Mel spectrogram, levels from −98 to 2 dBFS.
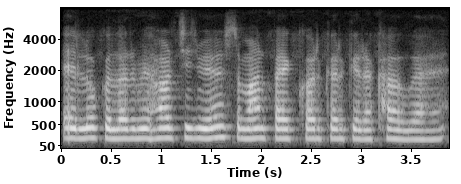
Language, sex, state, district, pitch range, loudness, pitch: Hindi, female, Uttar Pradesh, Lucknow, 205-215 Hz, -16 LUFS, 210 Hz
